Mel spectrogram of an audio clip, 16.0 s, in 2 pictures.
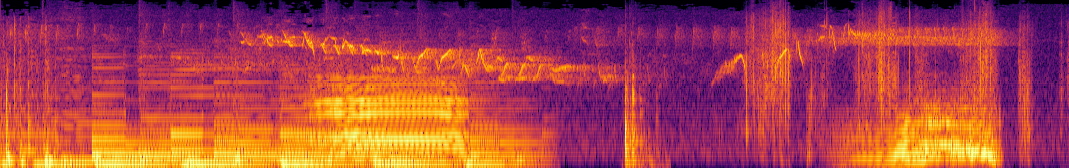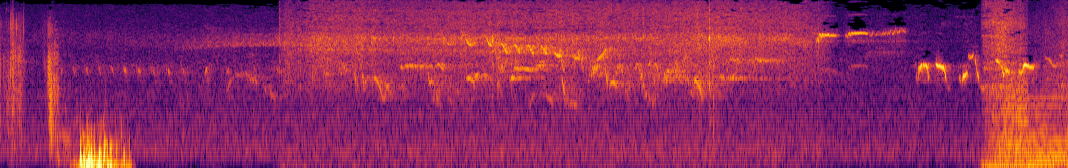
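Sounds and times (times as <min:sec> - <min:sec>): background music: 0:00.0 - 0:04.2, 0:15.4 - 0:16.0
cow mooing: 0:02.3 - 0:03.8.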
